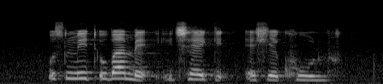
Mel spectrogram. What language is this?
South Ndebele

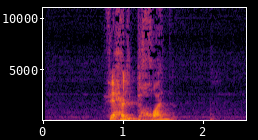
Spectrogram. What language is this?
Kabyle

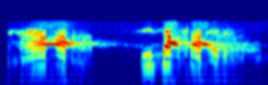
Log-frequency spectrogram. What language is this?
Maithili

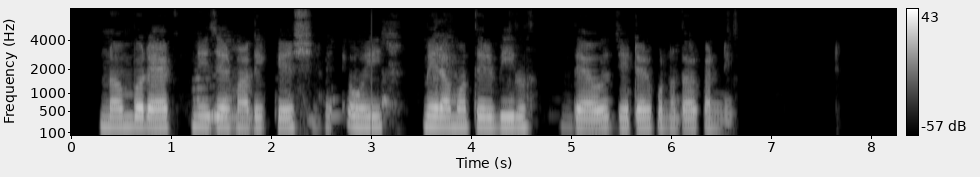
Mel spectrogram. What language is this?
Bangla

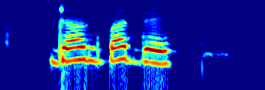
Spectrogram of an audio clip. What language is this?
Pashto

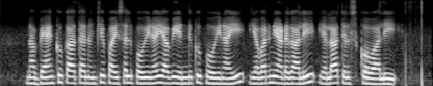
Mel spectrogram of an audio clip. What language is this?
Telugu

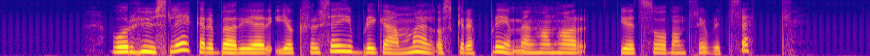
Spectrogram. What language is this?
Swedish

